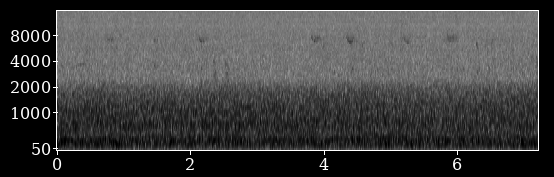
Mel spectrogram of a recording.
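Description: Faint steady background hiss with a few faint, short, high chirps from birds scattered through the middle.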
